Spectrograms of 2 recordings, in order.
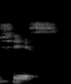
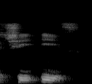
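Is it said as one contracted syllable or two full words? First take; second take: contracted; full. First: It is said as one contracted syllable. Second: It is said as two separate full words. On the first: "a la hora de leerlo en inglés se dice she's" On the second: "Ya no se dice she is"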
